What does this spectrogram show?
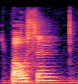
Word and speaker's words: boatswain: Boatsw boatswain. How do you pronounce that? Bosen.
